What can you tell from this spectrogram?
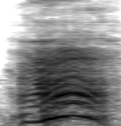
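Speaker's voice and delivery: loud, high angry bellow; furious roar. A narrator's reading. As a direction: roar with rage. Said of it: "Count Olaf roared".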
